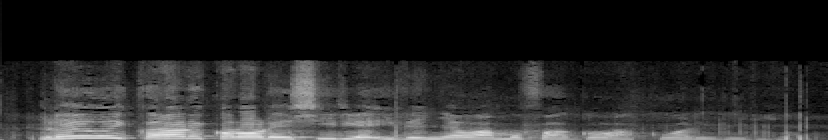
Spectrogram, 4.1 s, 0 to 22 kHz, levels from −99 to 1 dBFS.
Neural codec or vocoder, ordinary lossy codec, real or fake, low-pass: autoencoder, 48 kHz, 128 numbers a frame, DAC-VAE, trained on Japanese speech; AAC, 32 kbps; fake; 19.8 kHz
